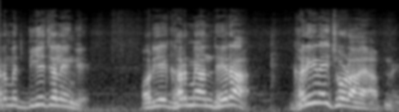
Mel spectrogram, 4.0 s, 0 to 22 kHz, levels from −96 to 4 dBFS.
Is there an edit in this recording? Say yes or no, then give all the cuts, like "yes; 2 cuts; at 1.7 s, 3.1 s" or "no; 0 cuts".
no; 0 cuts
